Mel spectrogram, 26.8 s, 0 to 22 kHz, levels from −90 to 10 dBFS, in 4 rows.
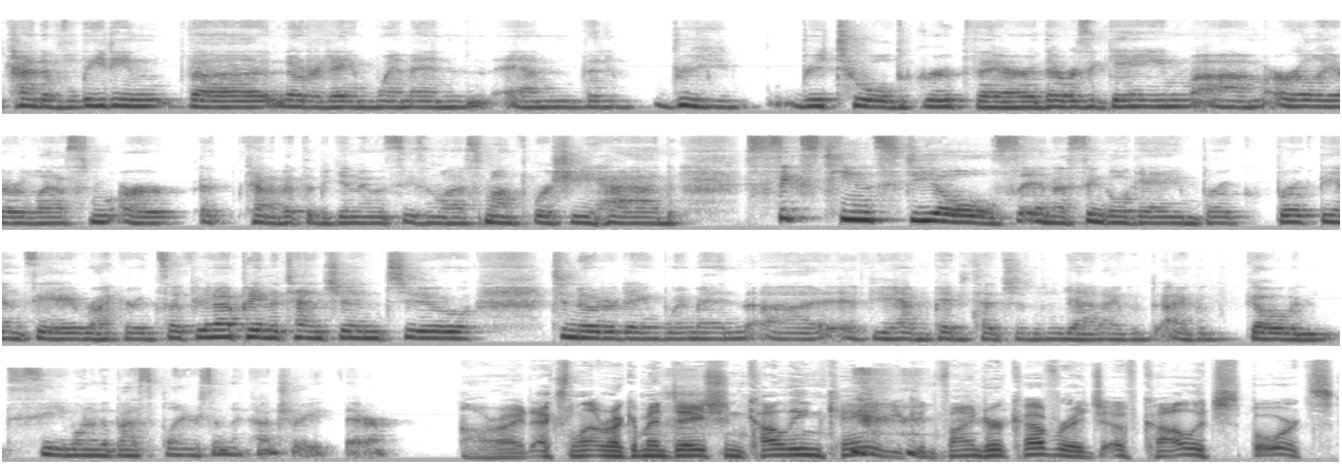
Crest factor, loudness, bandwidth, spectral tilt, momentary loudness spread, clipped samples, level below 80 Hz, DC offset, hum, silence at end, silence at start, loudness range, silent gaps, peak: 22 dB; -25 LUFS; 16 kHz; -6 dB/octave; 11 LU; under 0.1%; -60 dBFS; under 0.1%; none; 0 s; 0 s; 6 LU; none; -2 dBFS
